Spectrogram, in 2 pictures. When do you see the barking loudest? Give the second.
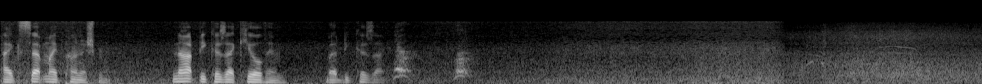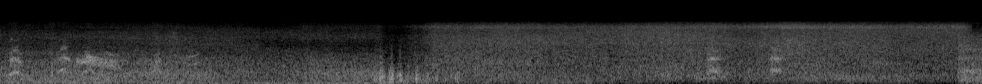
4 s.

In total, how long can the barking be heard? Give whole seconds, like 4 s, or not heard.
3 s.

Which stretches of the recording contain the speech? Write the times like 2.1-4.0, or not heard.
0.0-3.9.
